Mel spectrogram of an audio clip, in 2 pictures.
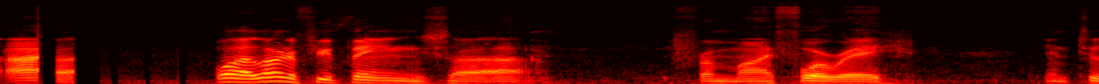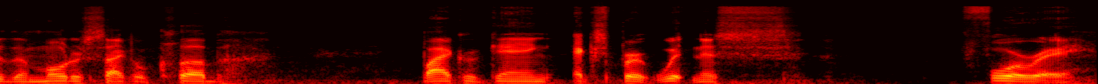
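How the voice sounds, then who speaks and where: A man hosting a biker news stream, his own played-back video echoing each phrase a second time, talking in a halting way that repeats words. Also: on the low side. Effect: his own video played back on the stream, each phrase heard again as an echo. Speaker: host of a biker news show. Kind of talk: casual livestream talk.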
